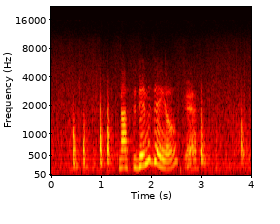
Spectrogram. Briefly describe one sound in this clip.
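A woman calls out loudly.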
